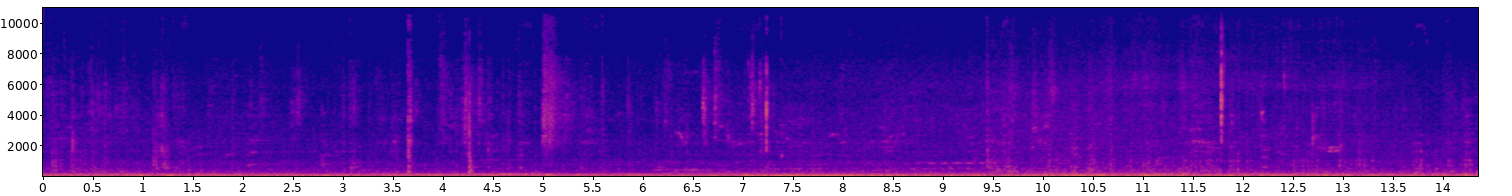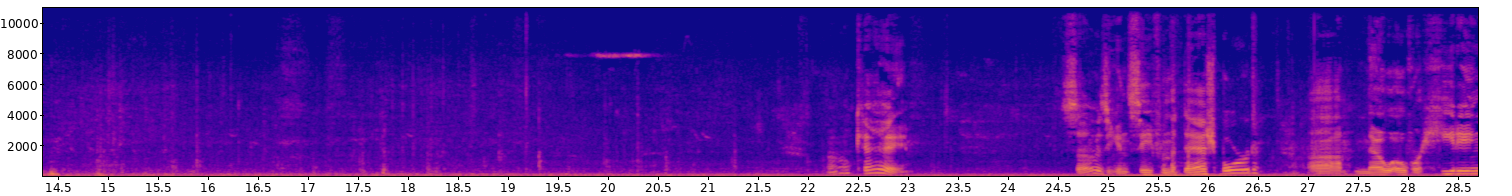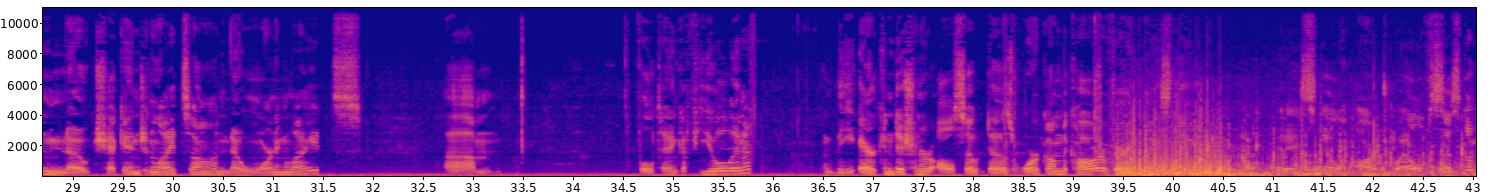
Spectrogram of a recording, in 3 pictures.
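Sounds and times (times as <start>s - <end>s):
car engine at low revs: 0.0s - 43.0s.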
